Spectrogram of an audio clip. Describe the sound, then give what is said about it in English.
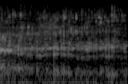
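Liquid is poured out in a steady, splashy stream, moderately loud, running continuously for a moment with no voices over it. “I would like to pour one out for our fallen comrade, Drunk History.”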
